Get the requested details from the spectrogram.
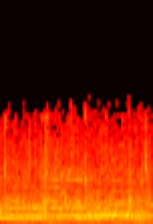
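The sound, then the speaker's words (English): An audience claps steadily as an offering to God, a dense, sustained burst of applause, with scattered cheers mixed in and a low organ-like tone humming underneath. “Give God one more great clap offering.”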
